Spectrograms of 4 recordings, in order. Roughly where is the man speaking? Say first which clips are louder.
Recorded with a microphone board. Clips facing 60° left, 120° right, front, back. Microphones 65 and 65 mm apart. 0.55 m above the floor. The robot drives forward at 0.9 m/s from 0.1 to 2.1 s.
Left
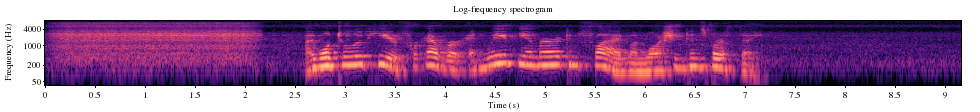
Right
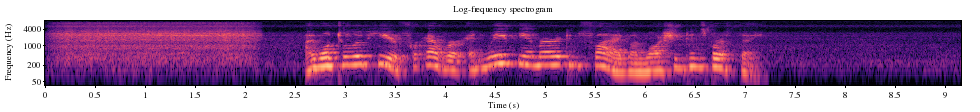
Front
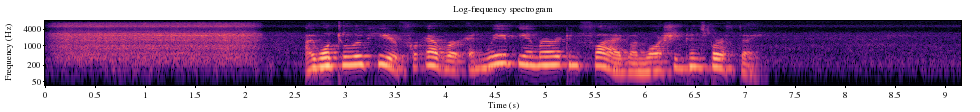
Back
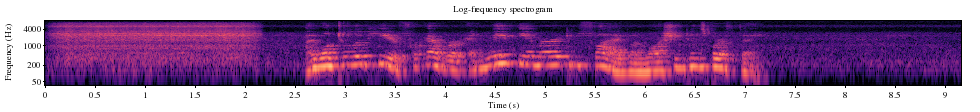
Even, front 7 dB; ahead right.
